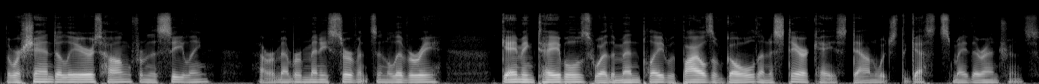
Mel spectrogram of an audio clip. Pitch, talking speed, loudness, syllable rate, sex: 105 Hz, 190 wpm, -21 LUFS, 5.6 syllables/s, male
